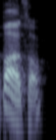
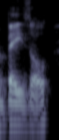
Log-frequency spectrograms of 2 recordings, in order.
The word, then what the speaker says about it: Basel: Now, the Council of Basel, or Basel, I pronounce it both ways, there's a secretary there named Piccolomini.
